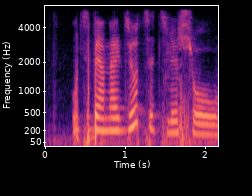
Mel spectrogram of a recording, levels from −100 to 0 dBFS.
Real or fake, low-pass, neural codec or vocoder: fake; 5.4 kHz; codec, 16 kHz in and 24 kHz out, 2.2 kbps, FireRedTTS-2 codec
